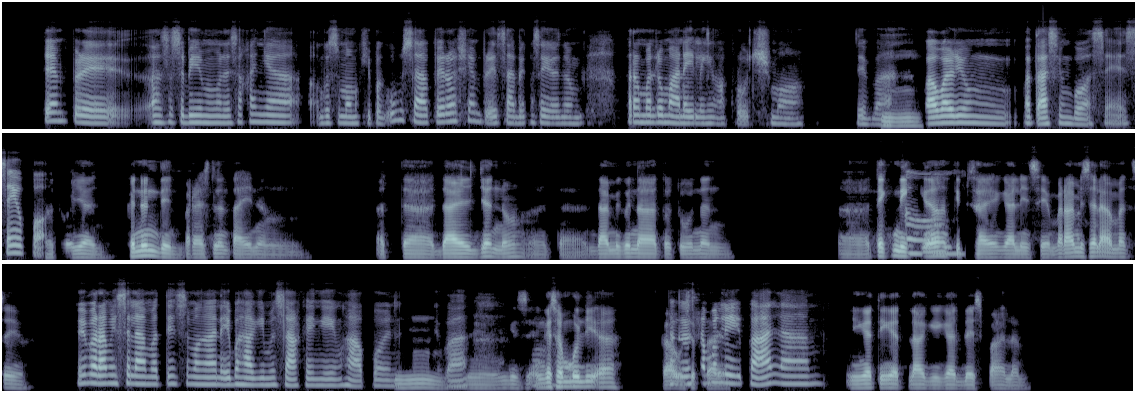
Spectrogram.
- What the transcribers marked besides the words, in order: background speech; tapping; other background noise
- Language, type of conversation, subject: Filipino, unstructured, Ano ang papel ng komunikasyon sa pag-aayos ng sama ng loob?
